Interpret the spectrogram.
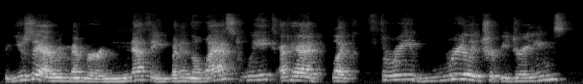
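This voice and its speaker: A fairly low-voiced woman speaking at a moderate pace co-hosts a laid-back podcast, telling an animated story with frequent bursts of laughter. The sound comes from a distant mic in a roomy setting.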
